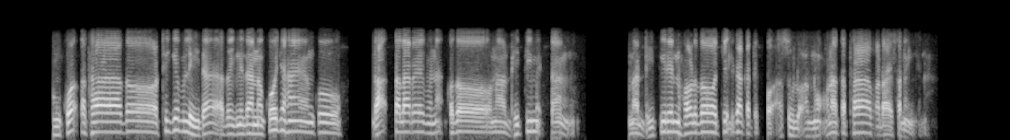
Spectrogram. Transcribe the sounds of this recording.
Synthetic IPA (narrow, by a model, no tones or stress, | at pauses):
ɔŋkɔaʔkat̪ʰad̪ɔʈʰikɛmlejd̪aa̰d̪ɔiɲɛd̪anɔkɔd͡ʒaɦãɛɔnkɔ | ɖa̰ʔt̪alaɾɛmɛna̰ʔkɔd̪ɔɔ̰naɖʱit̪imɛ̰t̪̚ˀʈaŋ | ɔna̰ɖʱip̪iɾɛnɦɔɽd̪ɔt͡ʃɛt̪̚lɛkakat̪ɛʔ̚kɔ̰ʔa̰sulɔ̰ʔanɔʔɔ̰nakat̪ʰabaɖa̰jsanaɲkana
